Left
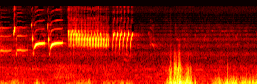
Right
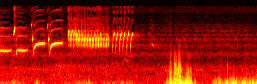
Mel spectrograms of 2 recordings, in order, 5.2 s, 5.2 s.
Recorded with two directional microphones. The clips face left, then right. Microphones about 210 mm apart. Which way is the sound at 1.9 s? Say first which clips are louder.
Left 1 dB; 5° right (ahead or behind).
